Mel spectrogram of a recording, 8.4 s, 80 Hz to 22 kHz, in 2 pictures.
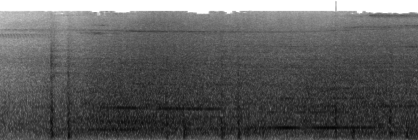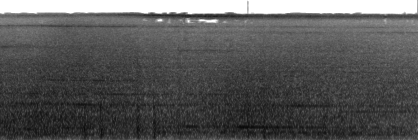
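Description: KiHa 40-series diesel railcar train passing close by, a loud steady rumble of wheels on rail and engine with sharp clicks over the rail joints. It swells up in about the first second and fades near the end.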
